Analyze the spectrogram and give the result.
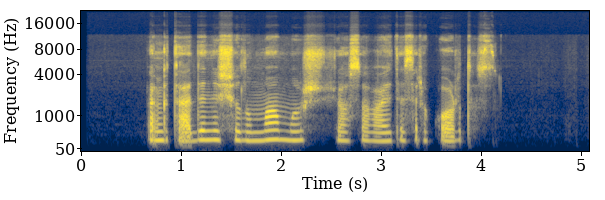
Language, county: Lithuanian, Šiauliai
